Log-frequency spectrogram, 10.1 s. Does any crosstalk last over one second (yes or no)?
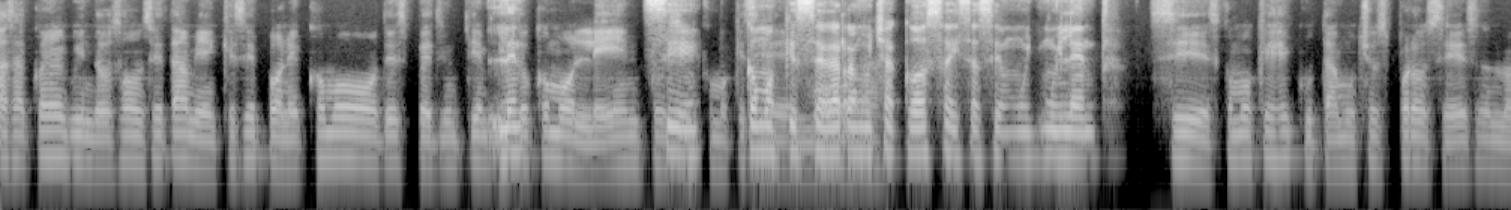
yes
